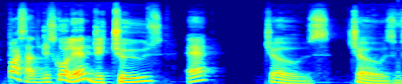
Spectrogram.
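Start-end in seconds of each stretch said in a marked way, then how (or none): 2.7-4.0 "chose" low, with the English o and z; short o sound. Shown as a demonstration. Teacher contrasting "chose" with "choose". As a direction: say "chose" with the o glide. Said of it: "com um O só".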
